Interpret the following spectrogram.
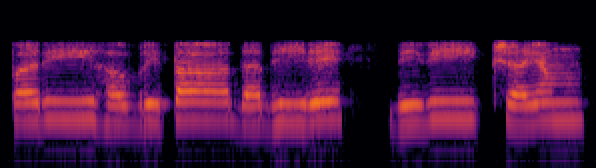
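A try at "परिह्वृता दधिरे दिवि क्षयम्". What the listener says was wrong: हवृता नहीं, ह आधा है ना, परिवृता, ह आधा मुंह में ही रह जाएगा, परिवृता दधिरे दिवि क्षयम।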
